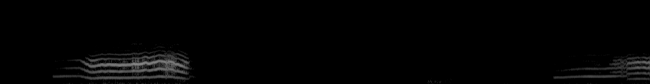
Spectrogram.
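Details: A sleeping Chihuahua named Azuki snores very loudly: a wheezy, tonal, nasal snore rising in pitch for about a second and a half, then a quiet gap before the next snore begins about five seconds later, in a quiet room.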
